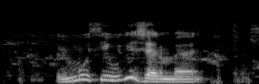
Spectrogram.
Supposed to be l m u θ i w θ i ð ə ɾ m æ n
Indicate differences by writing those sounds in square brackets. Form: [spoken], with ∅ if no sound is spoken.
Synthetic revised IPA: l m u θ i w [ð] i [z] ə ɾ m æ n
